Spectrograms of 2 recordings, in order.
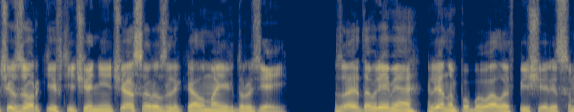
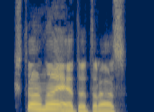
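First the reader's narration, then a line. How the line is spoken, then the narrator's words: Displeased question. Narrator (Russian): недовольным тоном спросила она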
